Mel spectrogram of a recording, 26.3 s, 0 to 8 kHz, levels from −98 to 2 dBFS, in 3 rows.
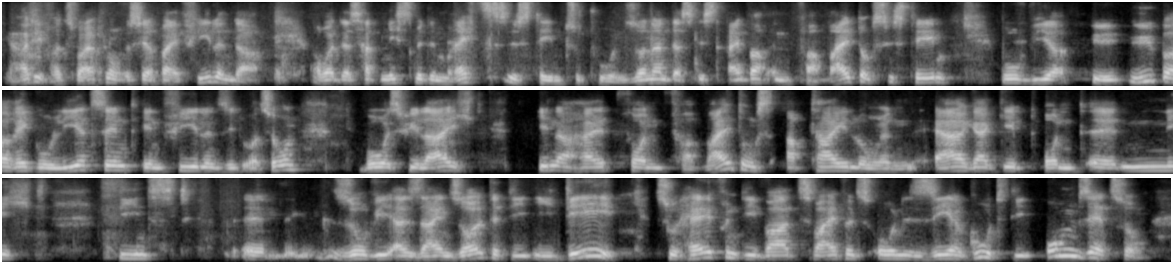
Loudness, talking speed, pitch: -22 LUFS, 135 wpm, 140 Hz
